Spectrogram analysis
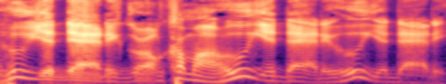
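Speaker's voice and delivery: put-on, low, teasing, taunting voice. Acting out how a line was not said: mock taunting "who your daddy" voice. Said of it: "He didn't say it like that".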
